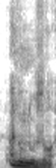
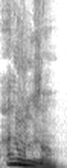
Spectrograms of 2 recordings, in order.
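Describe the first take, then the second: First: Anguished plea. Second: Much higher, much louder broken cry; anguished near-scream to flee; anguished outcry. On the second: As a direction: break out in panic on the repeat. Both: A narrator's reading. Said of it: "Une angoisse telle entrecoupait sa voix".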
